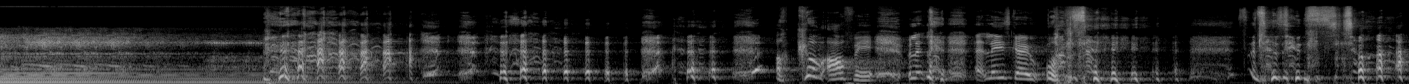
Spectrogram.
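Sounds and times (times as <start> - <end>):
background music: 0.0 - 3.9
men laughing: 0.0 - 7.7.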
